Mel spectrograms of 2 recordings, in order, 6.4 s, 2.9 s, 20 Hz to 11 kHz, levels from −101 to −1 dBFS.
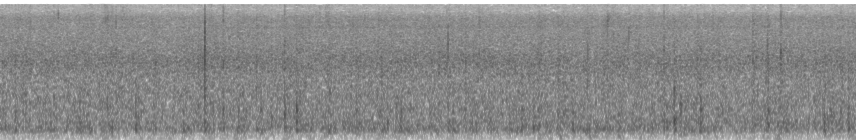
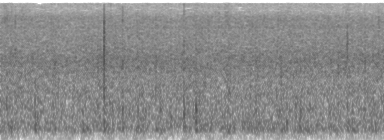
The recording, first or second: first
